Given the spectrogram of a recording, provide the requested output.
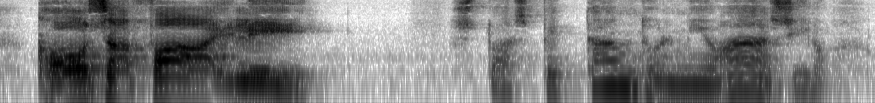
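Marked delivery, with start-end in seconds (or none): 0.2-1.6 loud, booming, huge storybook ogre voice. The angry ogre comes up to the farmer who did not run: ogre's big voice. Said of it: "con il suo vocione gli chiese".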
